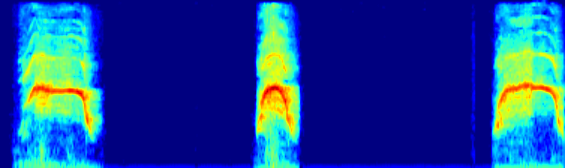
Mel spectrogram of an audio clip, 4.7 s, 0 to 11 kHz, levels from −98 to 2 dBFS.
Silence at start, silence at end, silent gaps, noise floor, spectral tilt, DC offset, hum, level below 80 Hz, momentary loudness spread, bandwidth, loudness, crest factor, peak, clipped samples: 0.2 s; 0 s; none; under -90 dBFS; 2.5 dB/octave; under 0.1%; none; -64 dBFS; 16 LU; 10.5 kHz; -11 LUFS; 18 dB; 0 dBFS; under 0.1%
